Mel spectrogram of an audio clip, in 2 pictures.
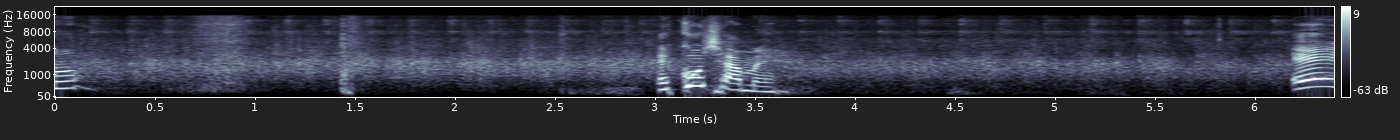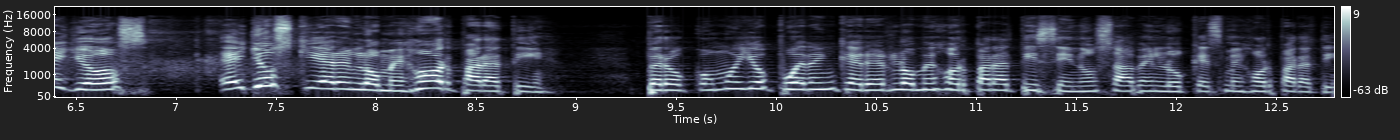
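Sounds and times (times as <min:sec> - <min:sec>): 
audience applause: 0:00.0 - 0:08.0
speech: 0:03.0 - 0:03.8, 0:06.2 - 0:12.7.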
